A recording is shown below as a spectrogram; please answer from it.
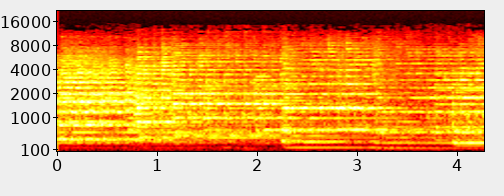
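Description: Chinese traditional string ensemble of yangqin (hammered dulcimer) and guzheng (plucked zither) playing a melody, with long held notes that change pitch every half second to a second.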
